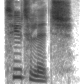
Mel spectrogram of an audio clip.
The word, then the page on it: tutelage: ‘tu:tlıdʒ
